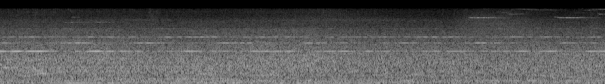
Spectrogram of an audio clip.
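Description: Steady rushing background noise with faint, thin high-pitched tones that come and go.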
